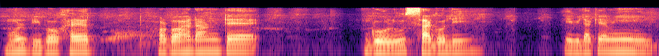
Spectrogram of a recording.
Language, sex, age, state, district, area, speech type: Assamese, male, 30-45, Assam, Jorhat, urban, spontaneous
